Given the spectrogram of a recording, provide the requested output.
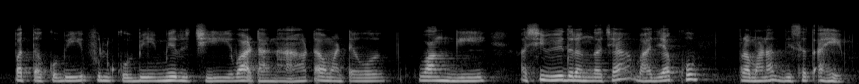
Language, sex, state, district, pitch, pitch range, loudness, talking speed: Marathi, female, Maharashtra, Aurangabad, 170 Hz, 160-180 Hz, -28 LUFS, 95 wpm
